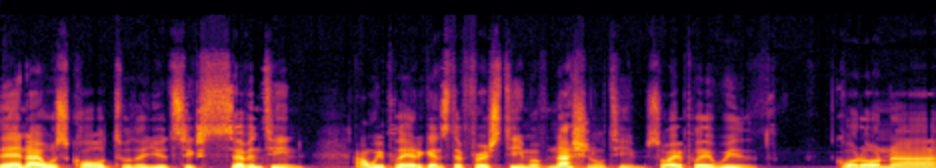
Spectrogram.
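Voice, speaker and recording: A man speaks with a Spanish accent at a moderate pace, his pitch medium. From Mexico. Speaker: college soccer player. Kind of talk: casual interview. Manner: animated.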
